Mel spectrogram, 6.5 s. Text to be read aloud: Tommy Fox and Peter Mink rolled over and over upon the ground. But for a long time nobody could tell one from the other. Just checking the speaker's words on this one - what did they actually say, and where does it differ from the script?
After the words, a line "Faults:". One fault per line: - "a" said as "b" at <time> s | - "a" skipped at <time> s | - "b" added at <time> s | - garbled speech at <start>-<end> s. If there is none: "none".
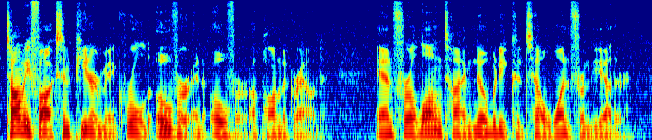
Tommy Fox and Peter Mink rolled over and over upon the ground. And for a long time nobody could tell one from the other.
Faults:
- "But" said as "And" at 3.8 s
